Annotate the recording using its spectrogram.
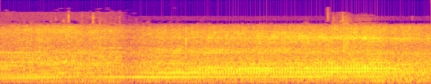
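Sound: motorcycle passing by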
